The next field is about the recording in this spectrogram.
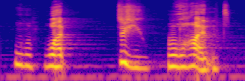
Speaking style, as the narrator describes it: She moaned and croaked again, repeating the same noise until I could make it out

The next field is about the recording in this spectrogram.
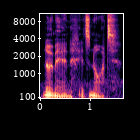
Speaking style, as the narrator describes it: Tim said nervously

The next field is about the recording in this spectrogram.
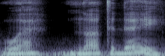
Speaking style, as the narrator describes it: Jen sighed

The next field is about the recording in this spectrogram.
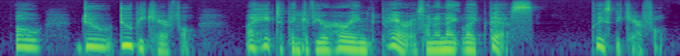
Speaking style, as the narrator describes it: she said anxiously in a low voice

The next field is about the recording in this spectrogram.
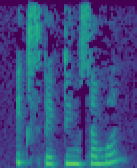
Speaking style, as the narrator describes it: Giselle's voice was almost a whisper, like it came from a long way off

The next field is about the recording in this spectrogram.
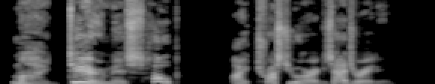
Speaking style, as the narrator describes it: exclaimed the Quabaris in unison

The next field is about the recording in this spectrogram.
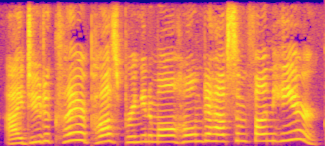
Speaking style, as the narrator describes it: cried Prue

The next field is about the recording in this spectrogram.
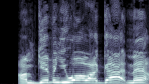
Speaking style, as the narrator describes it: somebody yelled

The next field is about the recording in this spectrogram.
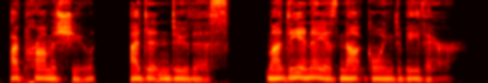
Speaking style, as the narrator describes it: Ron was not insulted by their bluntness and answered firmly

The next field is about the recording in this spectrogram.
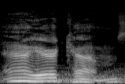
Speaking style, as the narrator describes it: I sighed, knowing what was coming next

